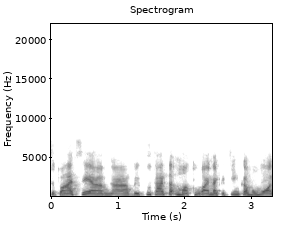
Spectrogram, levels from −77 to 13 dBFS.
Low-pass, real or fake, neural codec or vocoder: 7.2 kHz; fake; codec, 32 kHz, 1.9 kbps, SNAC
